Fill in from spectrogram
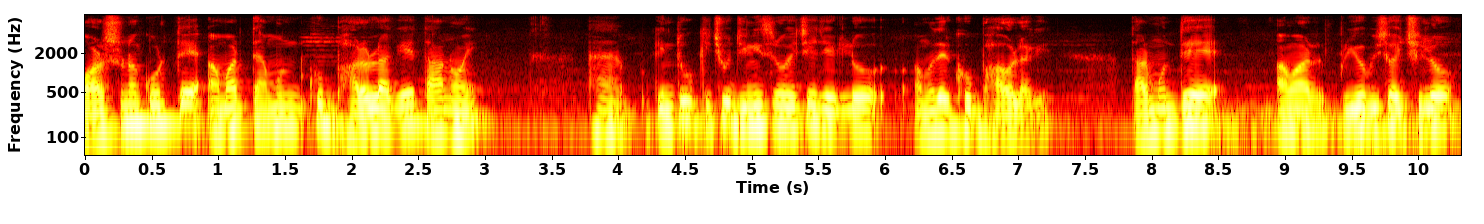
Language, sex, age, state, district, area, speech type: Bengali, male, 18-30, West Bengal, Malda, rural, spontaneous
